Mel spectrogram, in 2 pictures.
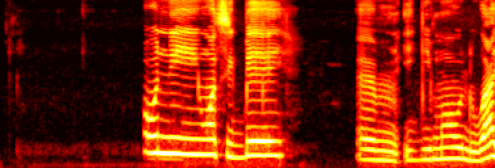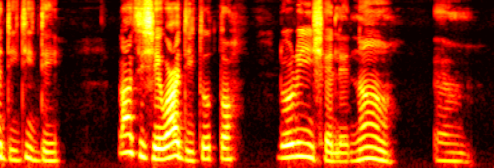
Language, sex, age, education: Yoruba, female, 15-29, tertiary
